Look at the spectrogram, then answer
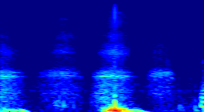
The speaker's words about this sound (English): I've learned, it came to a point where I naturally breathe through my stomach now when I'm breathing. You notice that?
